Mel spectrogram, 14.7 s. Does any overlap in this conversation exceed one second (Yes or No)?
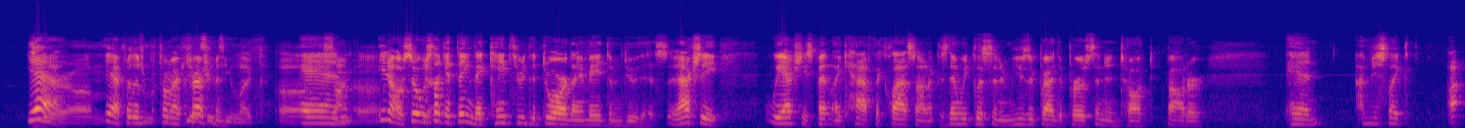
Yes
